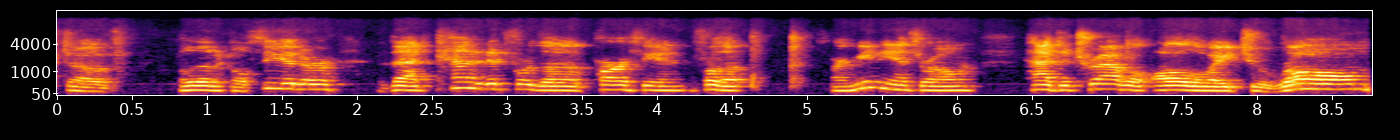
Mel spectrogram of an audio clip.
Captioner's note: armenian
